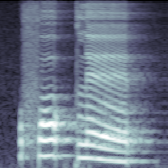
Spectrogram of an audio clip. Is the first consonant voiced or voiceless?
voiceless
